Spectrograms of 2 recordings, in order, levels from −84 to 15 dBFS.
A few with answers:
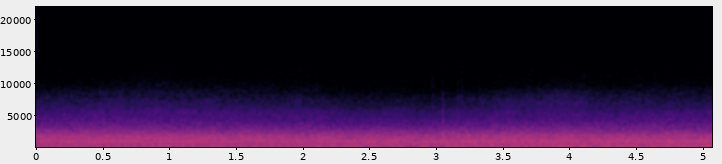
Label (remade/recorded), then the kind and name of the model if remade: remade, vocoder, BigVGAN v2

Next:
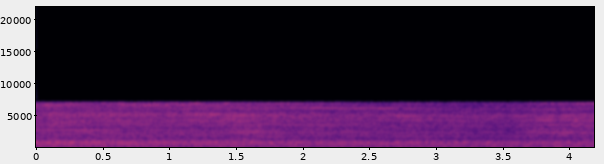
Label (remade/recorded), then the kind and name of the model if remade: remade, vocoder, BigVGAN v2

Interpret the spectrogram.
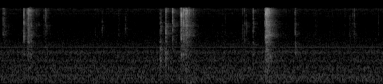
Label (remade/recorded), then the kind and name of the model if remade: recorded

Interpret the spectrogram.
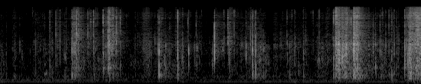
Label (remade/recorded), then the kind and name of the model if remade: remade, vocoder, BigVGAN v2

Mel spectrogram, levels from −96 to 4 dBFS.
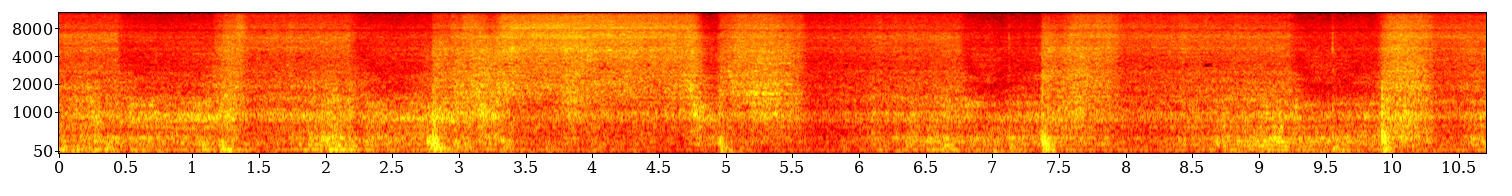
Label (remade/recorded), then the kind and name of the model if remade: remade, vocoder, BigVGAN v2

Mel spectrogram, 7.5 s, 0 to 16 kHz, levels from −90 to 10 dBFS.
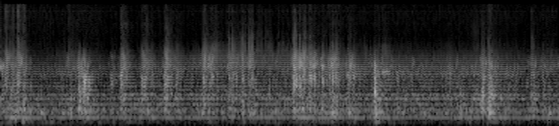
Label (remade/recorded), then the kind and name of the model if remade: remade, vocoder, BigVGAN v2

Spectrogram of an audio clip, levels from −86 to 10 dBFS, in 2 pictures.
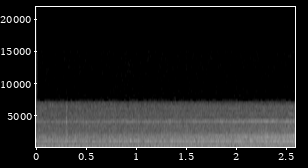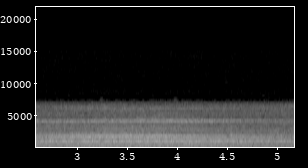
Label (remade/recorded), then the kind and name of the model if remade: recorded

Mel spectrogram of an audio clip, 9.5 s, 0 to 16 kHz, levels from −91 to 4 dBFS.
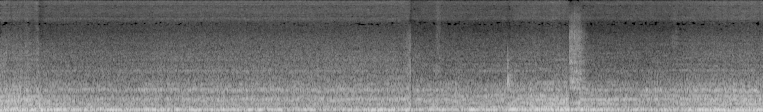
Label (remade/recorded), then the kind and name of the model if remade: recorded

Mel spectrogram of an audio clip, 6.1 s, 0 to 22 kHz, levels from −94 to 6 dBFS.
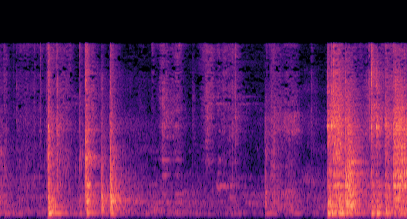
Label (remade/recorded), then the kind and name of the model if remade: remade, vocoder, BigVGAN v2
